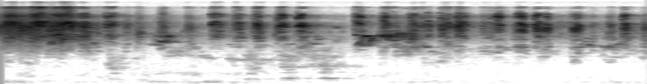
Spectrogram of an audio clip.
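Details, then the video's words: A happy colony of budgerigars: continuous high-pitched twittering and scratchy warbles, pulsing in quick bursts, briefly dipping then returning loud. "Budgies Happy Colony Chirping Sounds"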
